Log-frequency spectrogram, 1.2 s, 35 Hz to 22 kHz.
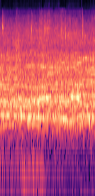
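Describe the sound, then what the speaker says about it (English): A fight crowd at a SENSHI 30 Grand Prix event reacts unhappily to a judges' split decision, a dense, steady roar of many voices filling the arena at fairly loud level throughout. "Ooh, the crowd are not happy."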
